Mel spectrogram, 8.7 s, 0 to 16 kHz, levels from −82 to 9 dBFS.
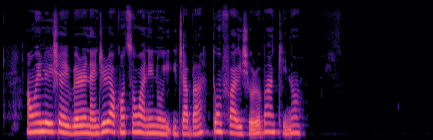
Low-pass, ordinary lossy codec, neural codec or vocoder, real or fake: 14.4 kHz; none; none; real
